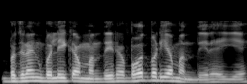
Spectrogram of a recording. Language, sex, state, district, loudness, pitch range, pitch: Hindi, male, Bihar, Saran, -16 LUFS, 130-160 Hz, 150 Hz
